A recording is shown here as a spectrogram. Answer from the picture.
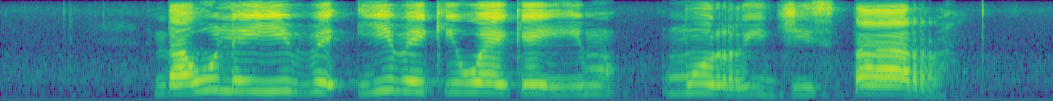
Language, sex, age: Tsonga, female, 19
